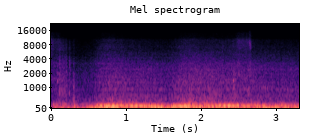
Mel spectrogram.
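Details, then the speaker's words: 2001 Cadillac DeVille, code P0308 cylinder 8 misfire, began shaking with check engine light: low lumpy idle rumble with an uneven stumbling beat; owner replaced the coil pack for the misfire. "actually skipping the code is 308 number eight cylinders misfired"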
